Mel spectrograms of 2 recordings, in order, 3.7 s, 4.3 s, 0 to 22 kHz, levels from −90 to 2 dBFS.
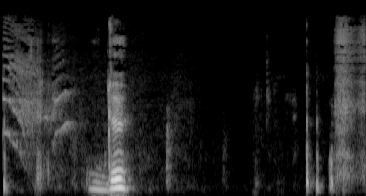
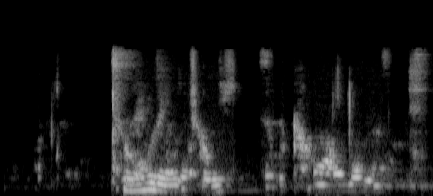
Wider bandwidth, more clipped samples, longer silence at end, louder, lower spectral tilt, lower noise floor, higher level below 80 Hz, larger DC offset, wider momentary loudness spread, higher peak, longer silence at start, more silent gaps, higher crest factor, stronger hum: first, 16 kHz vs 8.4 kHz; neither; about the same, 0 s vs 0.1 s; first, -24 LUFS vs -29 LUFS; first, -6 dB/octave vs -4.5 dB/octave; first, -75 dBFS vs -68 dBFS; first, -60 dBFS vs -70 dBFS; neither; first, 21 LU vs 15 LU; first, -4 dBFS vs -10 dBFS; second, 0.05 s vs 1.1 s; neither; about the same, 24 dB vs 20 dB; neither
